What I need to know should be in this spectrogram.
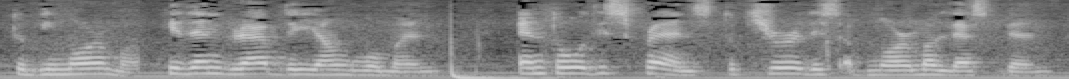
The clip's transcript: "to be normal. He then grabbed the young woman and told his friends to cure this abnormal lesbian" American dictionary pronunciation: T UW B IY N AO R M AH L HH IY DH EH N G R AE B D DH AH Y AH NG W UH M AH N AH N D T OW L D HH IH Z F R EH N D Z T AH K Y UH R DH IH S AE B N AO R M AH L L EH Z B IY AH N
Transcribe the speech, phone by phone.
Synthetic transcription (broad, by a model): T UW B IY N AO R M AH L HH IY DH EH N G R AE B D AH Y AH NG W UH M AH N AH N T OW L D HH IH S F R EH N D S T AH K Y UH R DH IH S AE B N AO R M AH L L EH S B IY N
